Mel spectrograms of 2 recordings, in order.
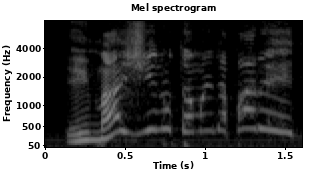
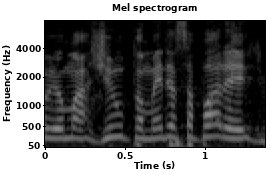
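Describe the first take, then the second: First: Hushed high swoop of mock amazement; high-pitched wonder. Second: Said in the usual way. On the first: Real, not acted. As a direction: marvel quietly in a lifted voice. Marked repeat of the remark.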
